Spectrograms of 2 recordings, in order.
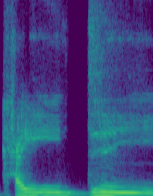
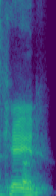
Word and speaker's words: Kade: i didn't do i didn't say it is pronounced cade isn't it it's not ked or something nope it's cade yep okay so uh joining me this evening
